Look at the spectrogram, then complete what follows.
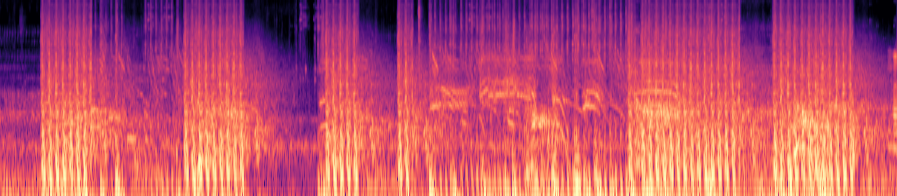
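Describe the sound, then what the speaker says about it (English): Rapid submachine gun bursts in a Far Cry firefight, loud and near, firing in long sustained volleys broken by short pauses, with occasional talk mixed under the shooting. "They all have submachine guns as well for some weird reason."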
